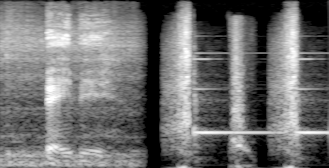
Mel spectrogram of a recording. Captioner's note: speaking in Spanish; dinging; whooshing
